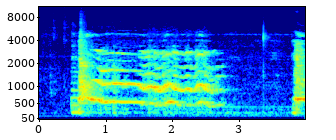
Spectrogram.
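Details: Pet dog howling in reaction to a dog playing piano and howling on screen: one drawn-out, wavering howl lasting about two seconds, indoors, then quiet before another sound begins.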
